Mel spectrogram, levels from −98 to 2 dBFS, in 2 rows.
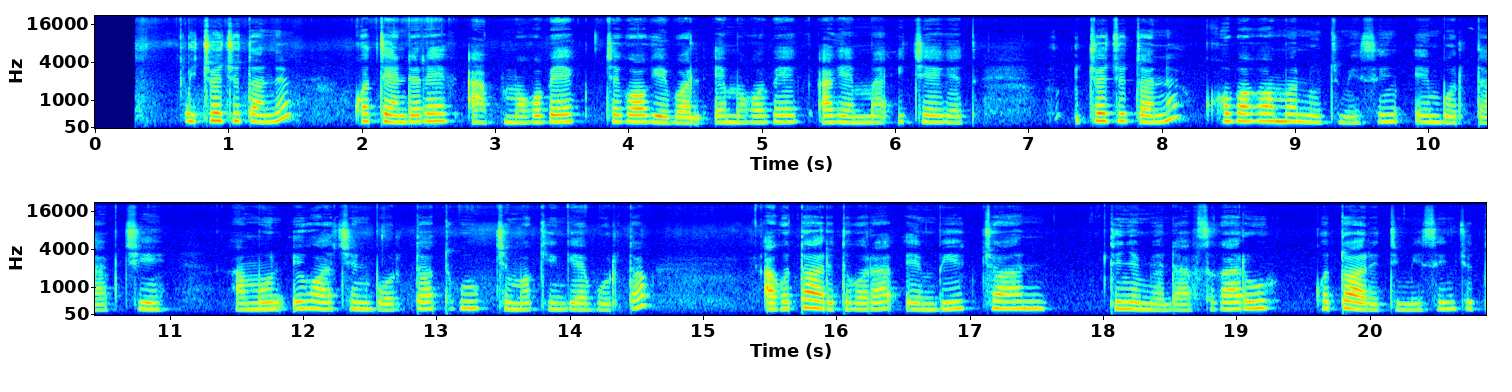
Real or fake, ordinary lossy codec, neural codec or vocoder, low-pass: real; none; none; none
